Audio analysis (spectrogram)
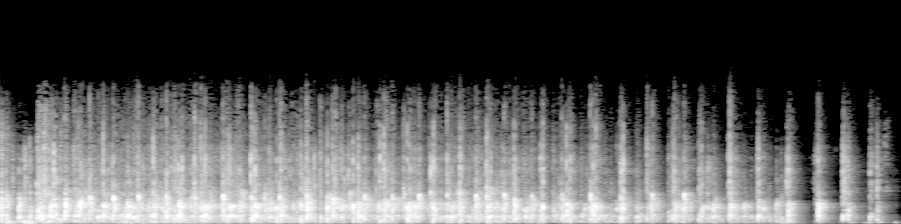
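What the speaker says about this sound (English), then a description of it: "Okay, well, let's give a round of applause." Audience applause fills a conference hall after a panel session, a dense steady clatter of many hands that holds strong for several seconds, then thins into scattered claps before fading out.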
